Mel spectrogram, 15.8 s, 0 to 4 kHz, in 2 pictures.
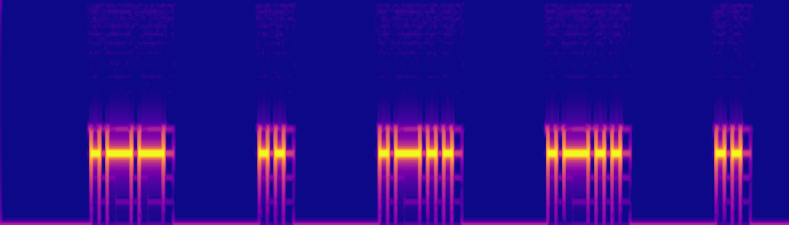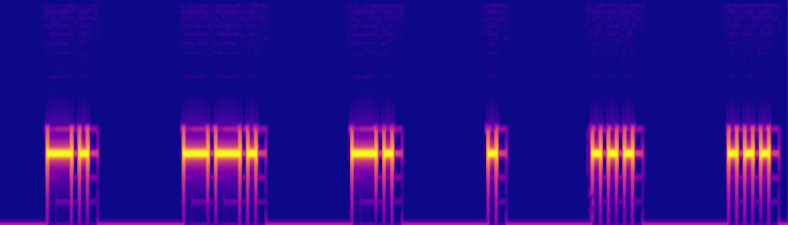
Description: Morse code, heard as a keyed tone, about 15 wpm, spaced as for 7 wpm, 750 Hz. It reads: WILLINGNESS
